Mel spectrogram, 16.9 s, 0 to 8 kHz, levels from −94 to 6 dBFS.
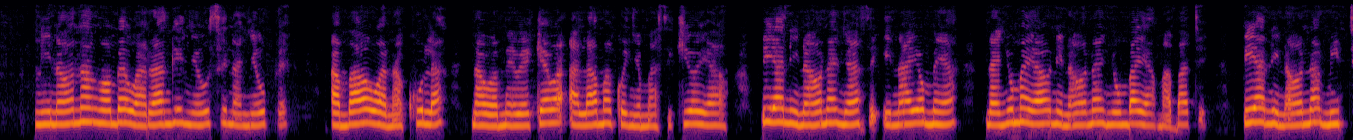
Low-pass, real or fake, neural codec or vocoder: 7.2 kHz; fake; vocoder, 44.1 kHz, 128 mel bands, Pupu-Vocoder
